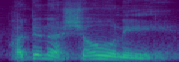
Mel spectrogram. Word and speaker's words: Haudenosaunee: Haudenosaunee is the pronunciation of that. I will say that because I am Haudenosaunee.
